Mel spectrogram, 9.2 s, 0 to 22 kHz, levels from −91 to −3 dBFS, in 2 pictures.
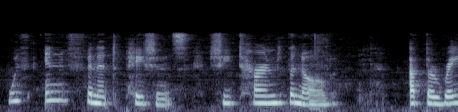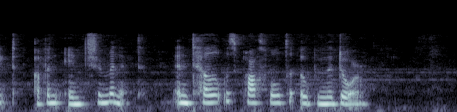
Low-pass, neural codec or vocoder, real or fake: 7.2 kHz; none; real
